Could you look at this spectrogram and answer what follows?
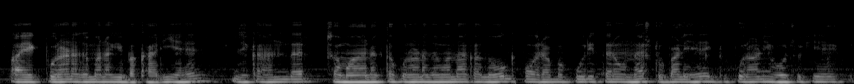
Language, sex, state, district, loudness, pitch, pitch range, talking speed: Marwari, male, Rajasthan, Nagaur, -35 LUFS, 115 Hz, 115-120 Hz, 195 wpm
